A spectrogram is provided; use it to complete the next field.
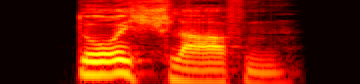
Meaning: to sleep undisturbed (usually through the night)
- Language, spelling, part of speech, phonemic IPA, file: German, durchschlafen, verb, /ˈdʊʁçˌʃlaːfn̩/, De-durchschlafen.ogg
